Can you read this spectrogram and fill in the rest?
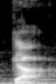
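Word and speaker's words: が: You pronounce this as Ga, right?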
